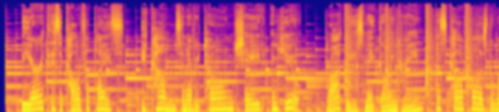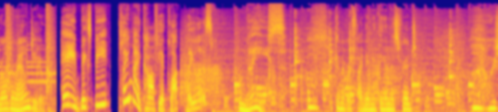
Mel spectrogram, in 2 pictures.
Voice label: English Commercial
